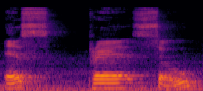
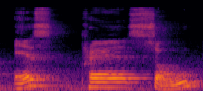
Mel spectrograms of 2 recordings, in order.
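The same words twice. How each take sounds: First: Very slow British espresso, rising tune. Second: Very slow American espresso ending in ou. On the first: Teacher slowly models the British espresso. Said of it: "itu gaya British". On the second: Teacher slowly models the American espresso. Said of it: "gaya Amerika". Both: Shown as a demonstration.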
